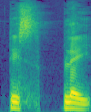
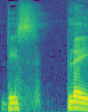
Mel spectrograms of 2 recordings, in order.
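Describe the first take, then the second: No difference in how they are said.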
